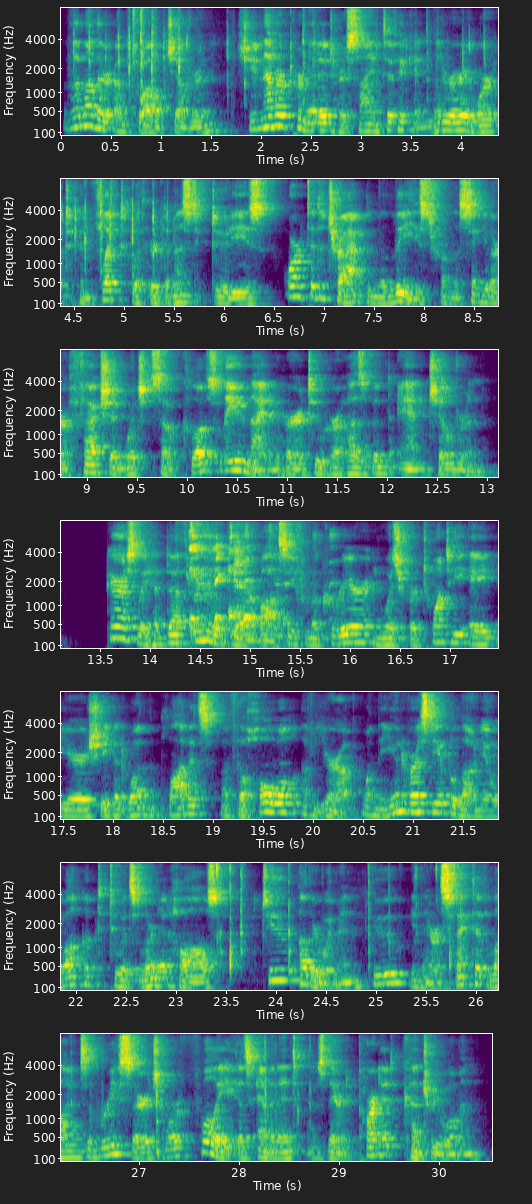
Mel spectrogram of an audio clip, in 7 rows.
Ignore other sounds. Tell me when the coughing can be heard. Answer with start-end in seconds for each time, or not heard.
14.2-15.9.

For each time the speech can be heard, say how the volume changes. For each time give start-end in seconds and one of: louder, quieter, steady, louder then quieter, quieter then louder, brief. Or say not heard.
0.0-30.4 steady.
